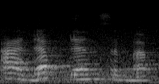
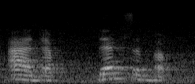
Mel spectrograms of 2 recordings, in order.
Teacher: Karena konsonan hambatan letuk bersuara B tidak mungkin terjadi pada posisi koda. Ketika dinetralisasikan menjadi hambatan tidak bersuara yaitu P.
